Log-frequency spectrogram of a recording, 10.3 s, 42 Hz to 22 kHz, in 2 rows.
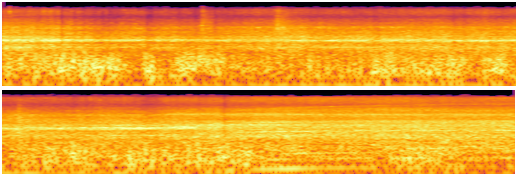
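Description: Class 150 Sprinter diesel multiple unit pulling away under power: steady diesel rumble with a transmission whine that drifts slightly lower, then about seven seconds in higher whines rise as it gathers speed.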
